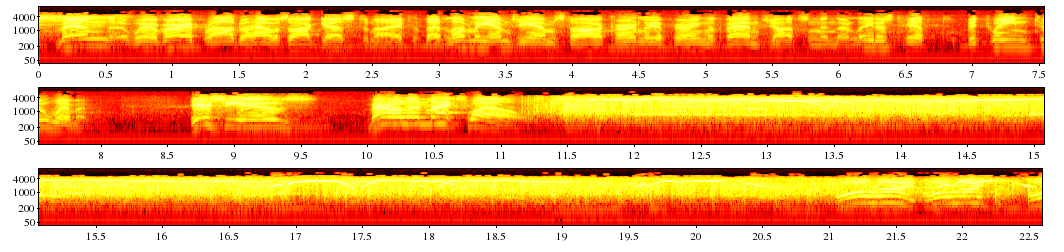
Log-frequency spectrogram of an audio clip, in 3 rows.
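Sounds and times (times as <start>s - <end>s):
speech: 0.1s - 8.0s, 8.7s - 11.4s
audience applause and cheering: 11.2s - 22.5s.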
